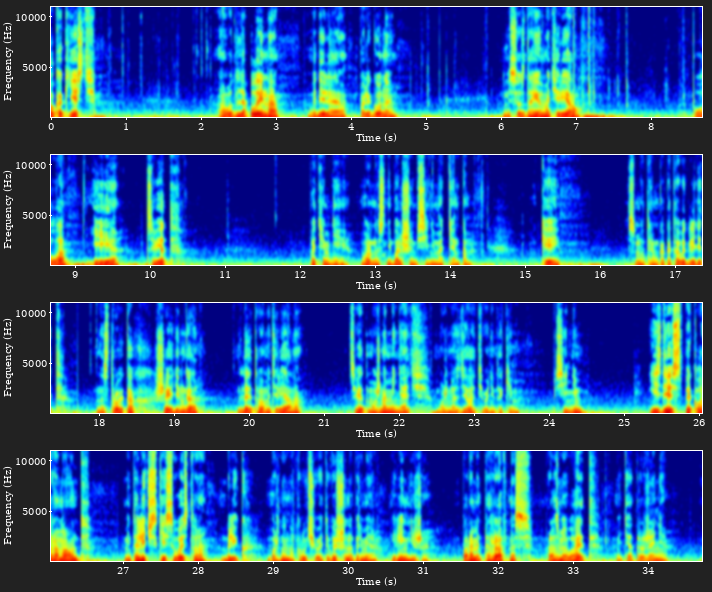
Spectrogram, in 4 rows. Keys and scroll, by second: 1.5 3, 4.9 m, 6.4-6.9 typing, 8.6 typing.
